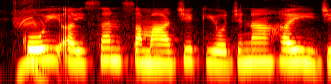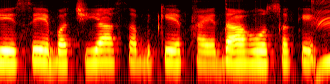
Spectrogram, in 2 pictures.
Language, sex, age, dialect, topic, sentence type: Magahi, female, 31-35, Western, banking, statement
